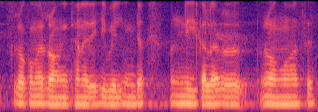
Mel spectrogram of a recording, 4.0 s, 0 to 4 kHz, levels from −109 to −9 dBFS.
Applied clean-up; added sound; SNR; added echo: none; none; none; none.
